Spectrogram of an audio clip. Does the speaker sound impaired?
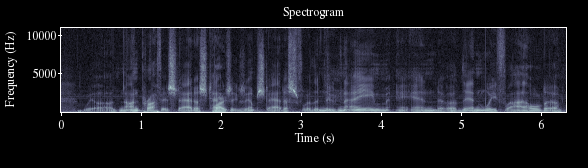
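Yes: spasmodic dysphonia; no known cause.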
